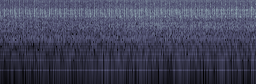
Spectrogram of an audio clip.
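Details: Maruti Swift diesel after an engine overhaul (the crank was damaged when the oil pump failed): even diesel clatter at steady idle with no knock or rattle. Normal idle, the noise is gone.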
